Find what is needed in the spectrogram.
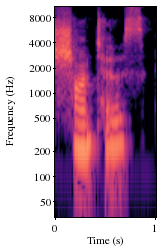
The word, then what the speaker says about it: Chontos: I was calling her Heather Chantos, and I learned how to pronounce her name on this trip. It's Chantos, and it's Heather, C H O N T O S dot com.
